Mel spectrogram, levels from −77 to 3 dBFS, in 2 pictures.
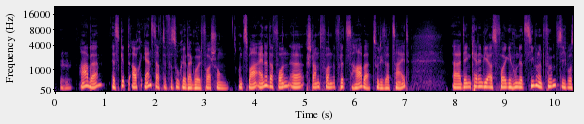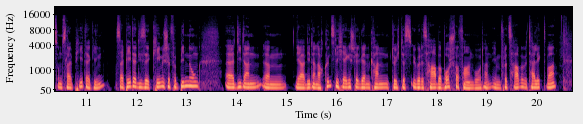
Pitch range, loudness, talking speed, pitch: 120-145 Hz, -20 LUFS, 175 wpm, 130 Hz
